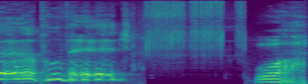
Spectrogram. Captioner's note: metal scraping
